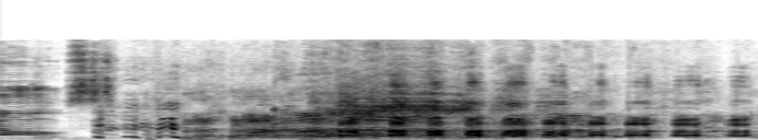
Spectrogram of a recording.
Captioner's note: all laughing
